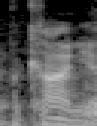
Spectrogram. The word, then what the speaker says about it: picanha: Picanha?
